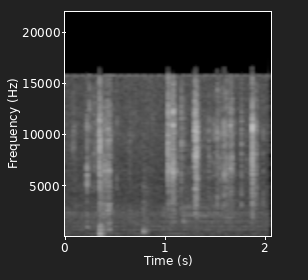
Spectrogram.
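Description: Small hard plastic parts of a 1/100 Master Grade Gundam model kit clicking and rattling as they are handled and pulled out of the figure, with one sharper click a little under half a second in and a few lighter ones after.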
